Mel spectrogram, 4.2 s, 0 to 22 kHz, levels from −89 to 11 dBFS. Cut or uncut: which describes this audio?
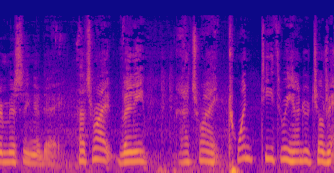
uncut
